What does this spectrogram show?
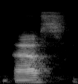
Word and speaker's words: asphalt: We pronounce the PH as an F, so but you guys don't. You ignore it completely.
